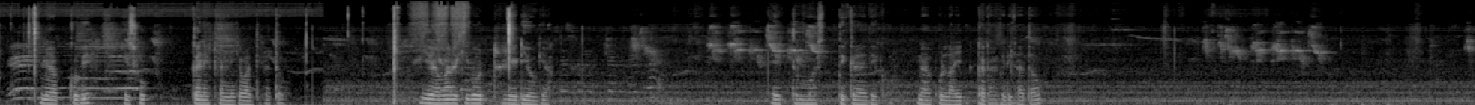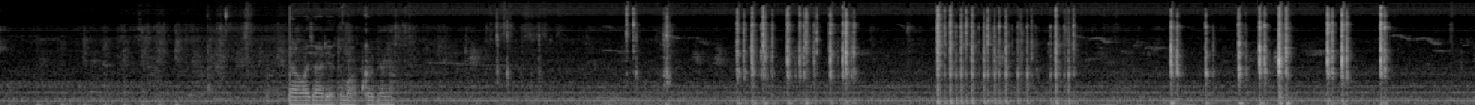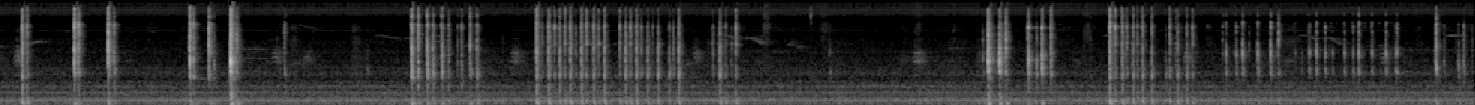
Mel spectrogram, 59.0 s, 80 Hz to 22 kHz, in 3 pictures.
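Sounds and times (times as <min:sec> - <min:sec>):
steady low hum: 0:00.0 - 0:59.0
mechanical keyboard keys clacking: 0:29.5 - 0:31.1, 0:32.2 - 0:34.1, 0:35.3 - 0:38.3, 0:44.8 - 0:45.8, 0:46.5 - 0:49.3, 0:54.1 - 0:59.0.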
